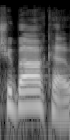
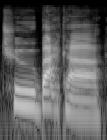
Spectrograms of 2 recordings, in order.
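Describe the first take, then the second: First: The name is said with an American pronunciation. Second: The name is said with a British pronunciation. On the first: "which is how the Americans pronounce it" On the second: "which was very British"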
